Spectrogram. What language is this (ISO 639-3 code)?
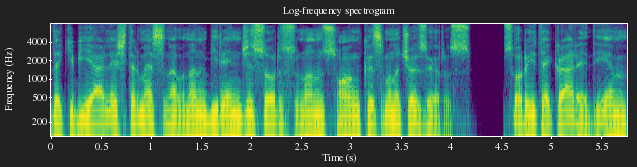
tur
